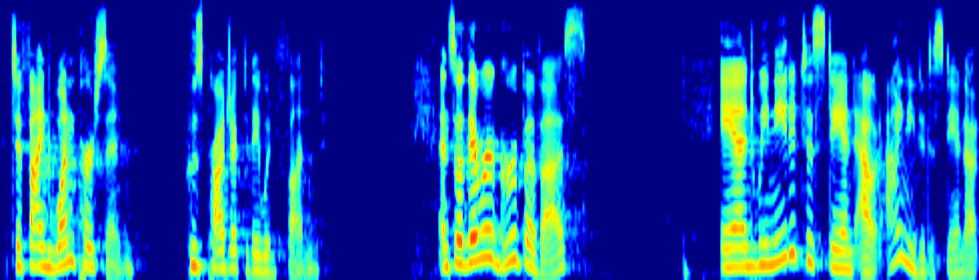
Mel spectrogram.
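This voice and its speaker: A woman's voice: medium pitch, a bit bright. A woman giving a live conference talk, telling a story and quizzing the audience. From United States. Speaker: conference speaker. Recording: long hall reverb.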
